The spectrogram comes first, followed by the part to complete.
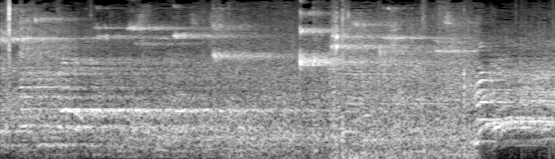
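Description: Futsal play on a wooden indoor court in an echoing hall: the ball bouncing and being struck, short high shoe squeaks and players calling out. Near the end a long shout goes up as the shot goes in on goal.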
